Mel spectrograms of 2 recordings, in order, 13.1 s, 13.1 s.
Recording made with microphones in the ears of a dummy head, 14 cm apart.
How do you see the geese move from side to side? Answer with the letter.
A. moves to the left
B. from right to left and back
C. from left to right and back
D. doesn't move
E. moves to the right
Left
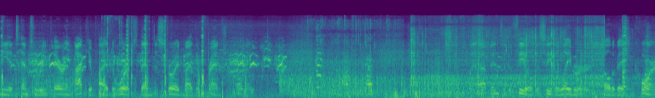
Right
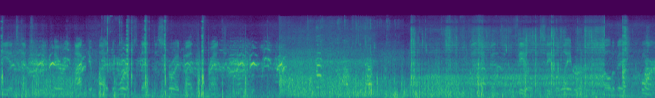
D.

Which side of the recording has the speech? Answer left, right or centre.
left.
